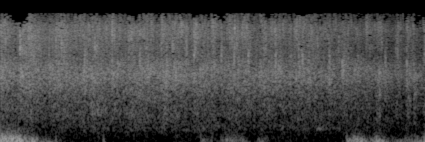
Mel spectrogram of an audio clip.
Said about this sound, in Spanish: Os pido un aplauso para mi compañera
